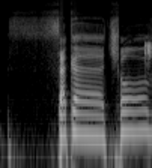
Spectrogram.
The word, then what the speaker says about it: Sakharov: Sakharov, is that how you pronounce that one? Yes. Sakharov. Yes.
